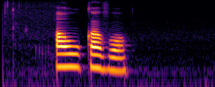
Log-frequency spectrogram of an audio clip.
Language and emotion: Russian, neutral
